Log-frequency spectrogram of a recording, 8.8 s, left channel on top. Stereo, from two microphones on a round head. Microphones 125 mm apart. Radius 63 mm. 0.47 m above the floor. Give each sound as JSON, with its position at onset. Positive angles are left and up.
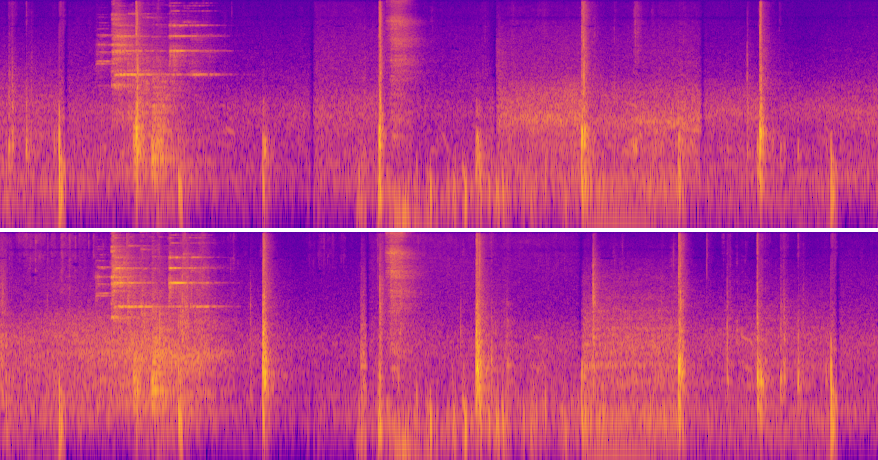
{"t": 0.9, "sound": "breaking glass", "side_deg": -85, "distance_m": 5.0}
{"t": 3.8, "sound": "chopping", "side_deg": -75, "distance_m": 5.5}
